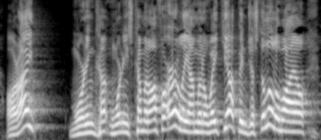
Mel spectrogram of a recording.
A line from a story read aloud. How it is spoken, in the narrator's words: Dad would yell back upstairs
